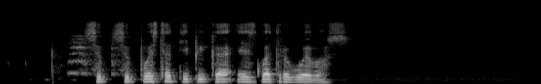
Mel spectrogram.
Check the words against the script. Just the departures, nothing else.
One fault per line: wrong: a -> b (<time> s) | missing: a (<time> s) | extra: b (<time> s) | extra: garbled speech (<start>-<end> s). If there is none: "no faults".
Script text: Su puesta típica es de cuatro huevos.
extra: su (1.1 s)
missing: de (2.6 s)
